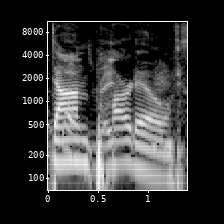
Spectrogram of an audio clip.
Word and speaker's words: Don Pardo: Pronounced Don Pardo.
